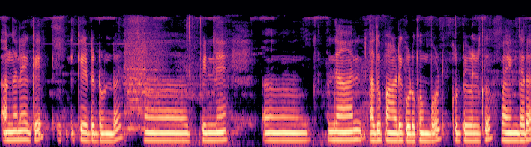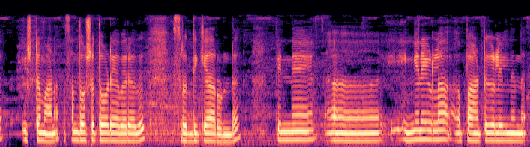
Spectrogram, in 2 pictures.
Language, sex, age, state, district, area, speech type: Malayalam, female, 45-60, Kerala, Alappuzha, rural, spontaneous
